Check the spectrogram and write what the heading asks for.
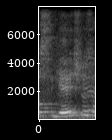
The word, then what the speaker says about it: Sagashus: So Sagashus is a word in the English dictionary, and it's spelled. The last syllable is spelled differently. It's Sagacious, and it was a word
